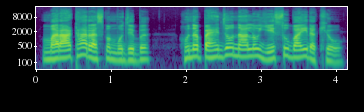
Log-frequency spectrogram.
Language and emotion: Sindhi, neutral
